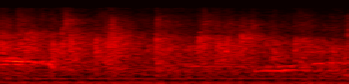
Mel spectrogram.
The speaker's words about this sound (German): Sie haben jetzt geklatscht für nichts. They were clapping for nothing.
